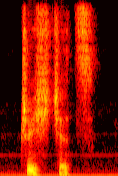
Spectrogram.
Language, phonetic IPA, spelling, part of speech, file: Polish, [ˈt͡ʃɨɕt͡ɕɛt͡s], czyściec, noun, Pl-czyściec.ogg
